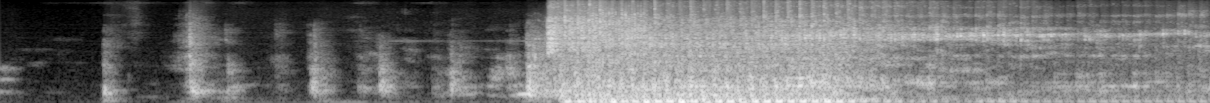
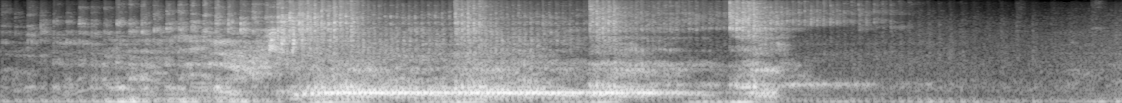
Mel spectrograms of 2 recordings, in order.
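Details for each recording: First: Suzuki Smash motorcycle that sputtered and hesitated under throttle, after fitting a new CDI: a few cranking bursts, catches at once, settles to smooth, even idle. Starts as easily as before; weak CDI found as the cause. Normal start. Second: Suzuki Smash motorcycle starts easily, but when throttled the revs climb, then sag and surge, stumbling about three times a second. This hesitation under throttle was traced to a weak CDI giving poor ignition.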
